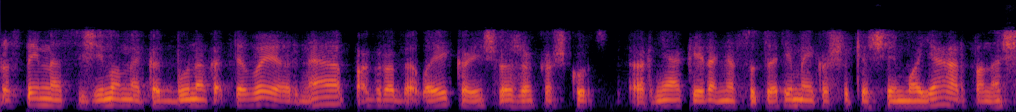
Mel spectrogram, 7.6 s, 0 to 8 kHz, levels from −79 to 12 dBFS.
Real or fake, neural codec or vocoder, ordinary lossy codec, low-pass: fake; codec, 24 kHz, 0.9 kbps, DualCodec; AAC, 32 kbps; 7.2 kHz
